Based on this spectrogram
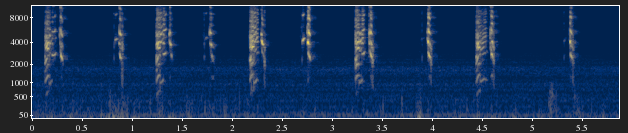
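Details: Peregrine falcon at the Palace of Culture and Science in Warsaw, Poland, giving a series of harsh, grating, high calls, about ten in six seconds at roughly half-second intervals, over low rumbling city noise.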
